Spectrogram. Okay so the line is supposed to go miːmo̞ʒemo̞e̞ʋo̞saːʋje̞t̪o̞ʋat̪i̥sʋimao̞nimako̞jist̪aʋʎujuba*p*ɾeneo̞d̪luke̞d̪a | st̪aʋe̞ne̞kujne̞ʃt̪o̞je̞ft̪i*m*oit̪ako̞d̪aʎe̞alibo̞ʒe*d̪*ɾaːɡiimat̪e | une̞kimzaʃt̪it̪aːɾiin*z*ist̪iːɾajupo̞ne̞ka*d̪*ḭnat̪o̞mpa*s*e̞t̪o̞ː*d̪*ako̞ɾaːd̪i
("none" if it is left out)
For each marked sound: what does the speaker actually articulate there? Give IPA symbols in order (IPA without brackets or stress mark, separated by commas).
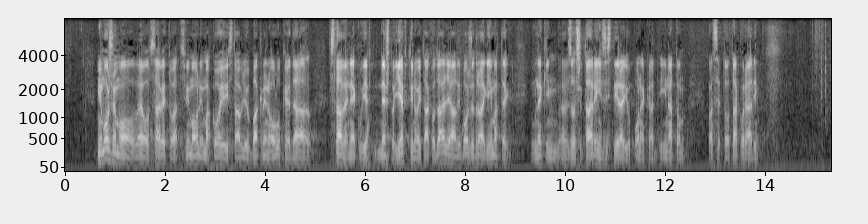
k, n, d̪, z, d̪, s, t̪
